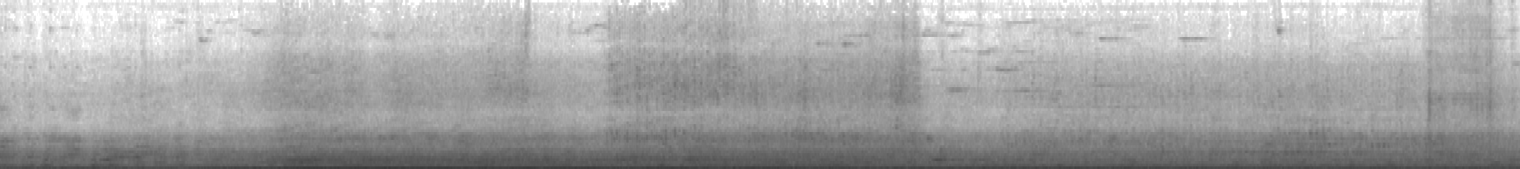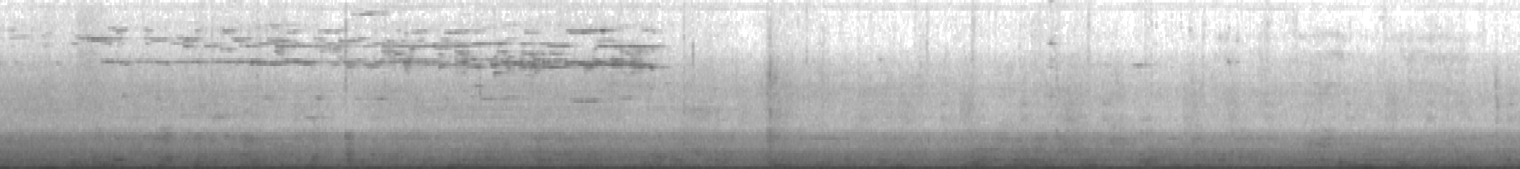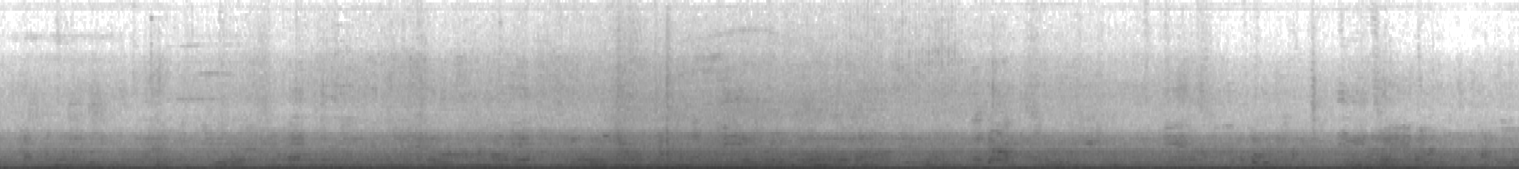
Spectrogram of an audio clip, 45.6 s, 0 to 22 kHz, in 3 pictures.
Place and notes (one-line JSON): {"title": "新興區玉衡里, Kaohsiung City - Sitting on the roadside", "date": "2014-05-15 19:59:00", "description": "Sitting on the roadside, in the Shopping district, Traffic Sound", "latitude": "22.62", "longitude": "120.30", "altitude": "8", "timezone": "Asia/Taipei"}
